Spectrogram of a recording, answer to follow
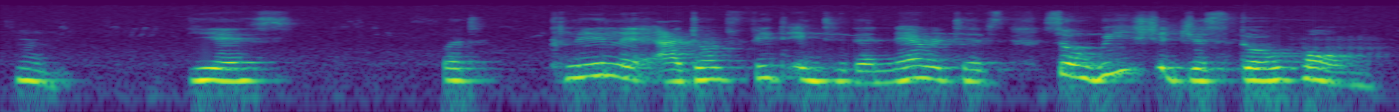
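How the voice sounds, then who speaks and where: Reluctant young village heroine played by a woman: guarded, doubting, unhurried delivery, radio play, echoey room. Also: mid-range voice, expressive, a little mellow. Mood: defensive, discouraged. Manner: defensive, doubting.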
